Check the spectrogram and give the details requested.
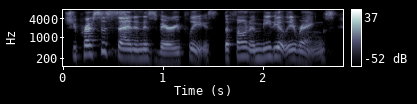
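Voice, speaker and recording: A woman's voice: medium pitch, expressive, fast, a bit bright, dry recording, muffled recording. A woman reading stage directions at a live script table read, informal and lightly amused.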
